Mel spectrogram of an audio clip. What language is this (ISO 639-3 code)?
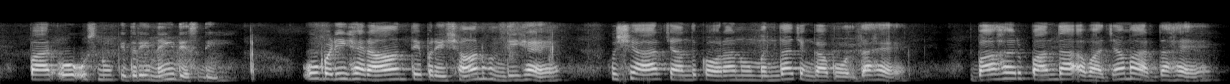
pan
